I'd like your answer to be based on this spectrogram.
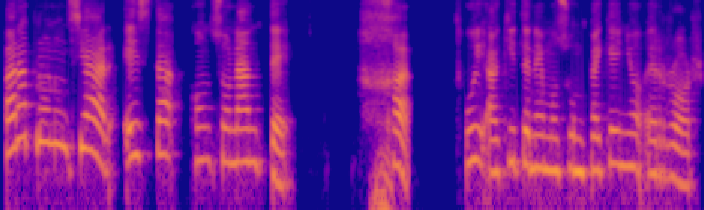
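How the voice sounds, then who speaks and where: A woman lectures over her slides at an unhurried pace, her voice sitting a little high. She explains each point step by step and drops into brief English asides for her students. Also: expressive. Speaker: Spanish teacher.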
